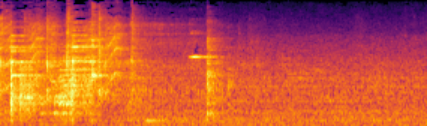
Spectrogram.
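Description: Metal fork and knife clinking and scraping against a roasting pan as a ham is carved: a quick run of clinks in the first second or so, then one short ringing clink about two seconds in.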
